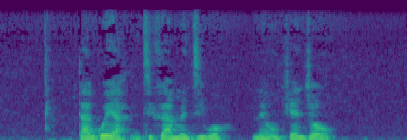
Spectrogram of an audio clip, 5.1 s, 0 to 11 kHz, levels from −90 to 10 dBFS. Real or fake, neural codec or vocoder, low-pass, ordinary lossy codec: real; none; 9.9 kHz; AAC, 64 kbps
